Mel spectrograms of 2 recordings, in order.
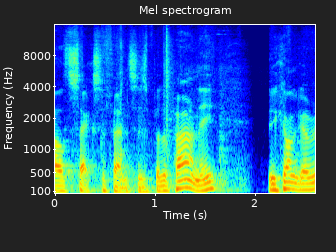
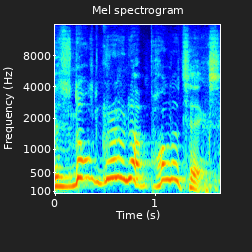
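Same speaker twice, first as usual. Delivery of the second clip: mock scolding in raised, higher pitch. Imitating her scolding a co-host over politics: imitating Anne going up an octave. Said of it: "she'd go up an octave".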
